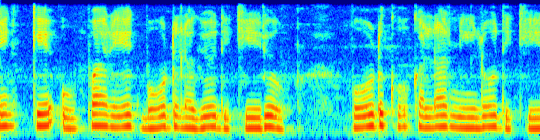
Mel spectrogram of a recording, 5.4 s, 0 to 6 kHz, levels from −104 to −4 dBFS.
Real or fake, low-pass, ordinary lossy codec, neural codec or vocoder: real; 5.4 kHz; none; none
